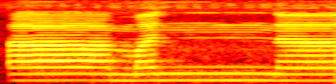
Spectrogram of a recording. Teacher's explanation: نون کے اوپر تشدید ہے، اس کو ہم جو ہے غنہ کے ساتھ پڑھیں گے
